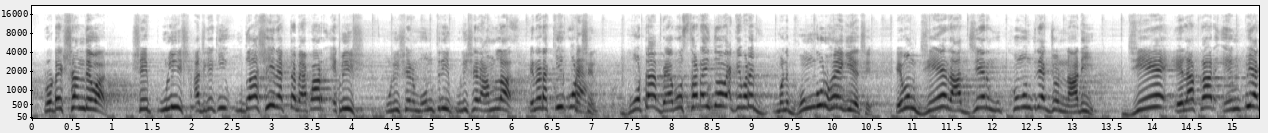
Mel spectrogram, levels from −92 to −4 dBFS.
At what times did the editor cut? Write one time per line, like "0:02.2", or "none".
0:03.8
